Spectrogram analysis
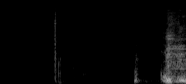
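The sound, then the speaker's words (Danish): A person coughs: two short, sharp coughs followed by a longer, rougher burst. All three are faint and separated by brief silences. “Du hostede lige igen der.”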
